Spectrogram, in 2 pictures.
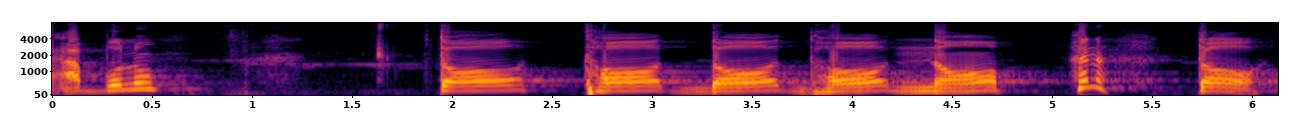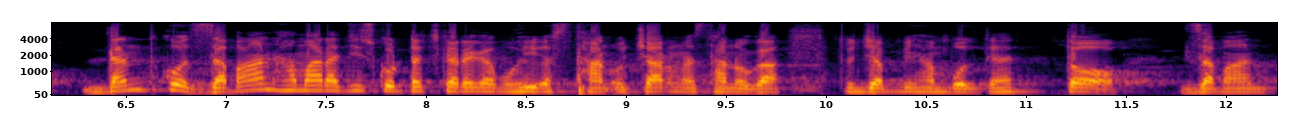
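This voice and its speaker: A young man teaching a grammar lesson, drawing out syllables slowly and asking viewers to answer in the comments. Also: on the high side. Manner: drills sounds slowly, repeating syllables.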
